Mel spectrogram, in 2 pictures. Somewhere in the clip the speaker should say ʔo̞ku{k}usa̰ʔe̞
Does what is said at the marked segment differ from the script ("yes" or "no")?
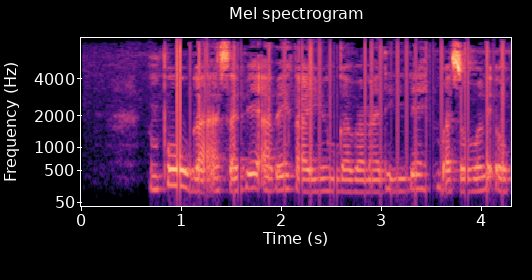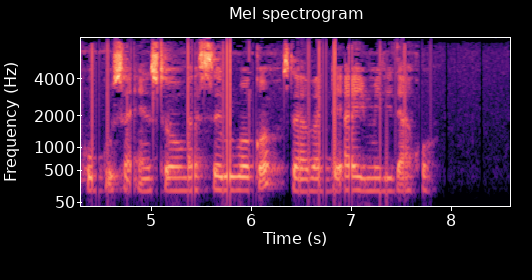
yes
